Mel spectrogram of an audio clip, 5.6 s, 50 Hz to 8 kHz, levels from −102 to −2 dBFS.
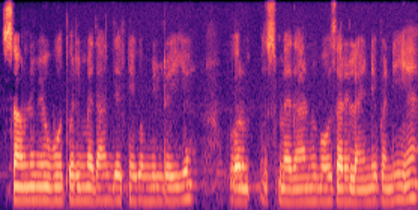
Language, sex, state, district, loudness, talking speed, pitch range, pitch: Hindi, male, Bihar, West Champaran, -19 LUFS, 215 wpm, 140-145 Hz, 145 Hz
